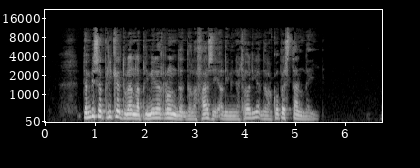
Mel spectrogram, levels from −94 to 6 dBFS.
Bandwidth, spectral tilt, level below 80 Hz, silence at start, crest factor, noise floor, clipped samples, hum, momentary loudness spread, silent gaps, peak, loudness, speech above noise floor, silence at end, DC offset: 11.5 kHz; -5.5 dB/octave; -60 dBFS; 0.75 s; 16 dB; -77 dBFS; under 0.1%; none; 10 LU; none; -6 dBFS; -21 LUFS; 57 dB; 1.3 s; under 0.1%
